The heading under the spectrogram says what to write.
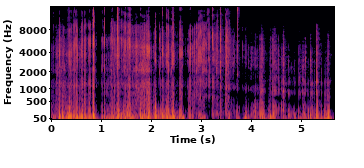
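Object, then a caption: Glitter-coated craft sheet. Long fingernails scratch the chunky glitter on a flat, thin craft sheet with a coarse gold and pink glitter surface, held in both hands above the microphone. The result is a dense run of rough, crackling scrapes with a heavy low rumble and bright grit. Brief dips break it up, and the high crackle thins out in the second half.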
